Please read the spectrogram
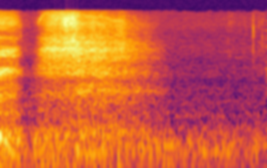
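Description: A man's breath close to the microphone: one short, hissy inhale under a second long, fading out into near silence.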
